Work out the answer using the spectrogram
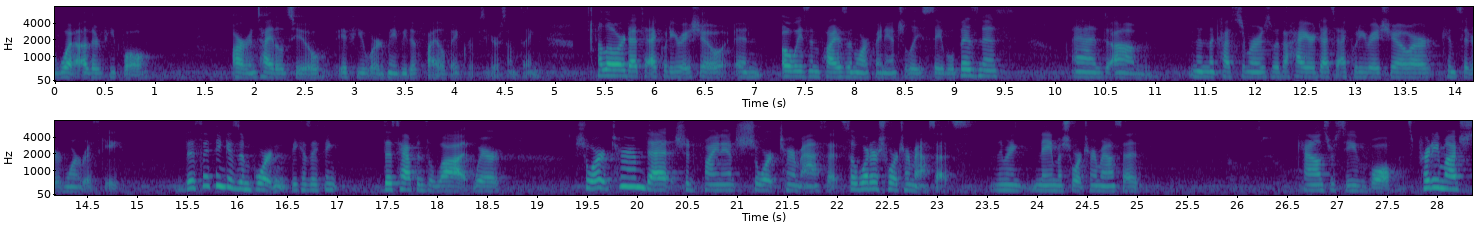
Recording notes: Today's skucast episode was recorded at skucamp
